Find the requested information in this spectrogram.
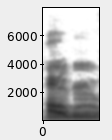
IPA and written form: aʊɡŋ (Augen)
